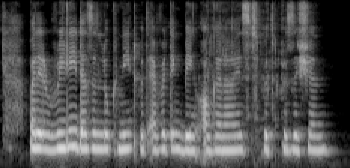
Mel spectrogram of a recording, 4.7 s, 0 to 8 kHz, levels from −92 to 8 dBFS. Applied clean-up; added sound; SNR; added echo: classical method log-MMSE.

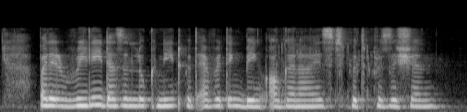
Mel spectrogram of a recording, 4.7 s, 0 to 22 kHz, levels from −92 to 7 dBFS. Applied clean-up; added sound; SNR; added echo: neural separator model SepFormer DNS4.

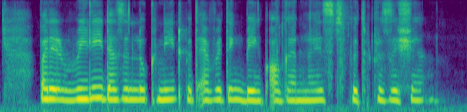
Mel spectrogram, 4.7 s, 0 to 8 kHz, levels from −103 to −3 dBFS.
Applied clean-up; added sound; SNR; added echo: neural diffusion model UNIVERSE++.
